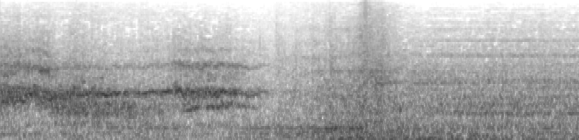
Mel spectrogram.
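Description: A car skids to a sudden stop as a sound effect, with a loud sustained tire squeal that breaks off midway into a rough rumbling scrape, close and alone without voices.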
